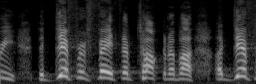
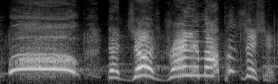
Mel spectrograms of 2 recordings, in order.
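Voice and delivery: high loud whoop of triumph; overjoyed retold shout; shouting for joy; 8 semitones higher, 12 dB louder, slower than usual. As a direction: shout the good news down the phone. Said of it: "called me on the phone shouting".

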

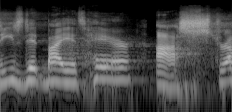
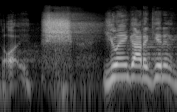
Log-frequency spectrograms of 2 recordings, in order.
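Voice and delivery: ordinary delivery

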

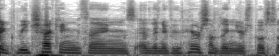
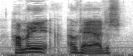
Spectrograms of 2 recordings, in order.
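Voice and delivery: ordinary talk, nothing marked

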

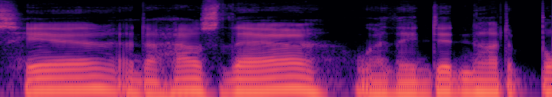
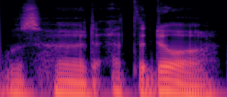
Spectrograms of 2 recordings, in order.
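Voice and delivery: usual speaking voice

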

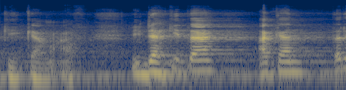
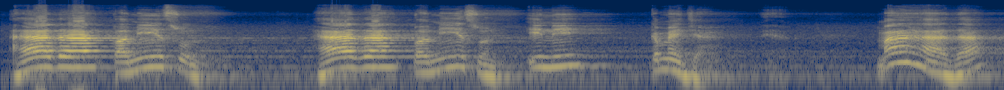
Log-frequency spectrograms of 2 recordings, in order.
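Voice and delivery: higher, slow, melodic teacher recitation; question-and-answer drill; 7 semitones higher, 7 dB louder than usual. Shown as a demonstration. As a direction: model each phrase with strong questioning and answering tunes.

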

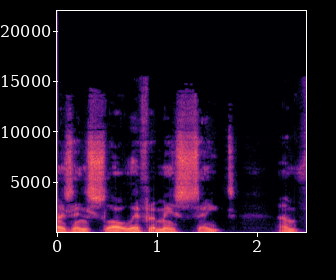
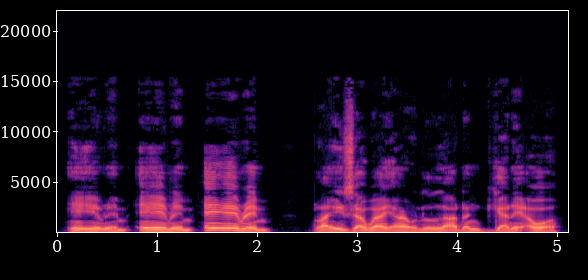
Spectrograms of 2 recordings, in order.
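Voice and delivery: building to a high, loud cheer; rousing heckle; 6 semitones higher, 6 dB louder than usual. A narrator's reading. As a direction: egg the speaker on, louder each time.

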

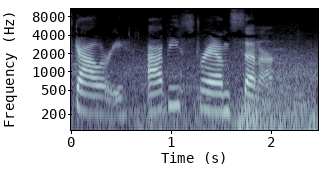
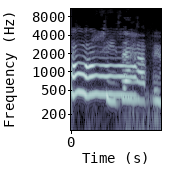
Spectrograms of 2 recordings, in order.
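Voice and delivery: excited; 10 semitones higher, 3 dB louder than usual. Real, not acted. Cooing at baby.

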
